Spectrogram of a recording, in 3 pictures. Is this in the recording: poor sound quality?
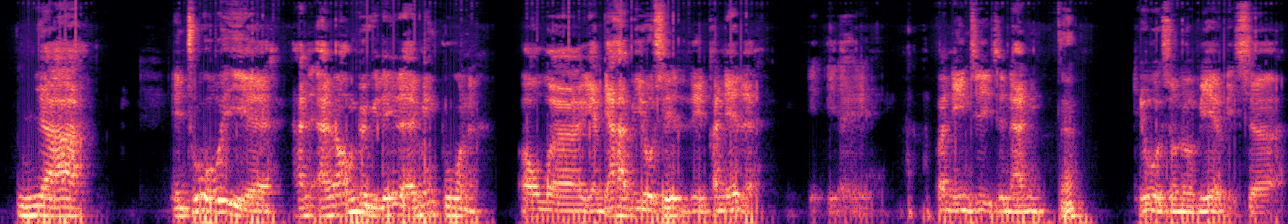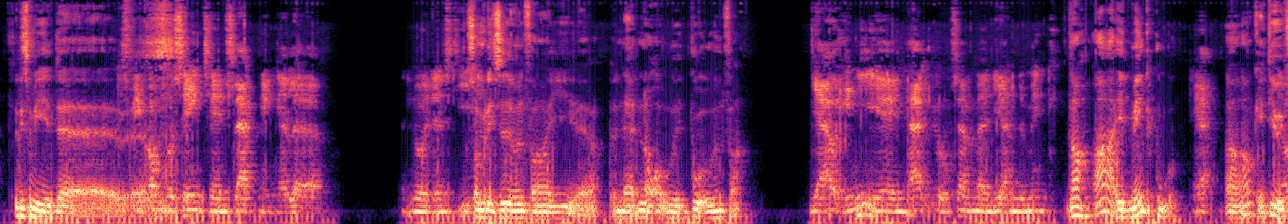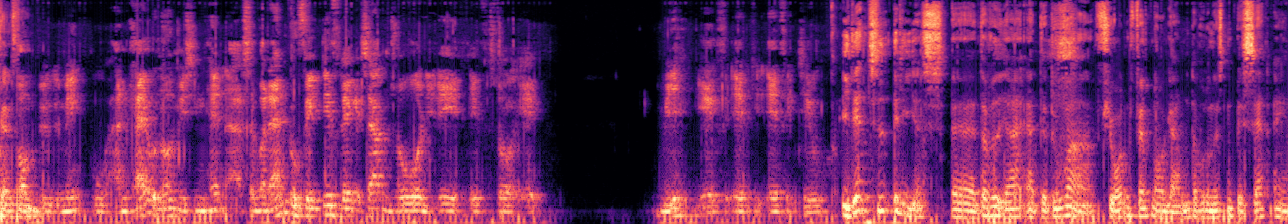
yes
